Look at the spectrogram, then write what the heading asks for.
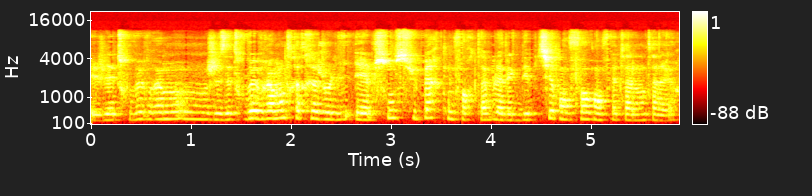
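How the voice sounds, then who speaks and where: Through noticeable background noise and audible room echo, a woman speaks at a fairly high pitch with fairly even intonation. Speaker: beauty and fashion vlogger. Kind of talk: haul video chat. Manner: hesitant with many fillers.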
